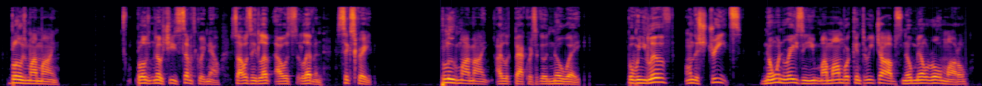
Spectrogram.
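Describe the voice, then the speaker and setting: A man's animated, medium-pitched voice at a moderate pace, with ordinary pitch movement and long, frequent pauses. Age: 50s. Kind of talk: interview. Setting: video call. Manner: loud.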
